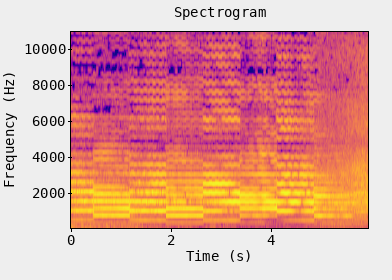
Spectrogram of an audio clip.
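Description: An engine hums as a vehicle drives past.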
